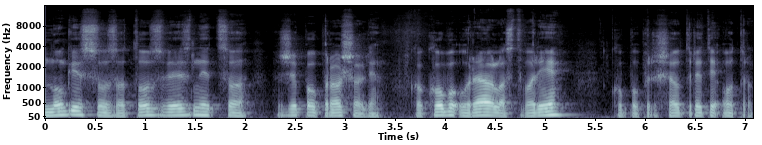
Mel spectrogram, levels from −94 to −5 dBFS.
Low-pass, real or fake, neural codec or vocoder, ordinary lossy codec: 14.4 kHz; real; none; none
